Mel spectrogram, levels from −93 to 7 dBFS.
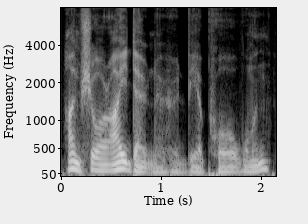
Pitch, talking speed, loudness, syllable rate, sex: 95 Hz, 280 wpm, -18 LUFS, 5.4 syllables/s, male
